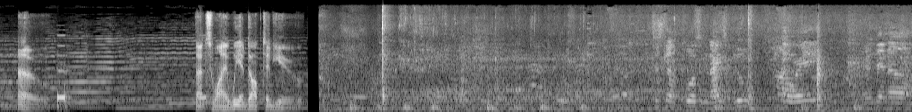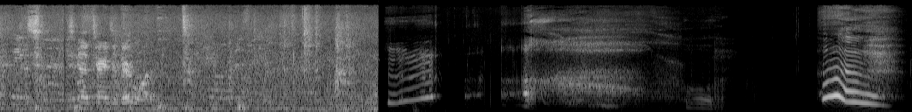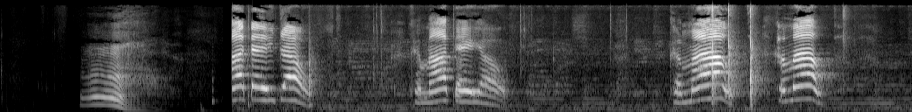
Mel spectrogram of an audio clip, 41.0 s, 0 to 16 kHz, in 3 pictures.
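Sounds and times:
violin melody: 0.7 - 3.4.

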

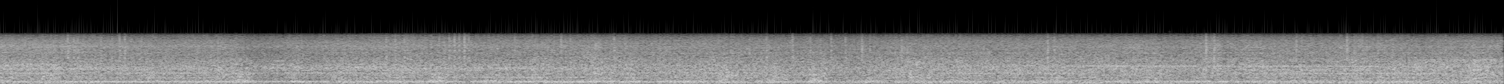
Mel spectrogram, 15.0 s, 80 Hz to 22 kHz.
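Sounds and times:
train running gear rumble: 0.0 - 15.0.

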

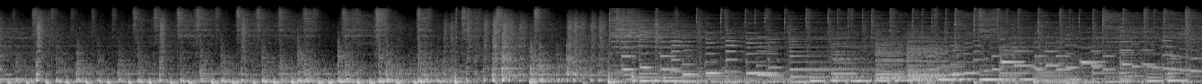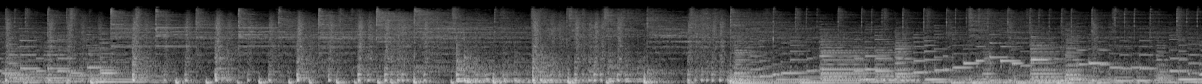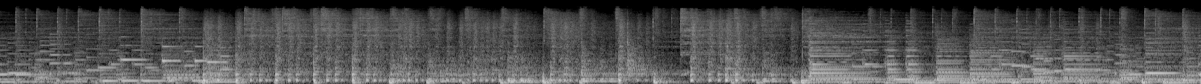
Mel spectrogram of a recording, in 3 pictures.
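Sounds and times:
jazz drum kit playing: 0.0 - 36.0.

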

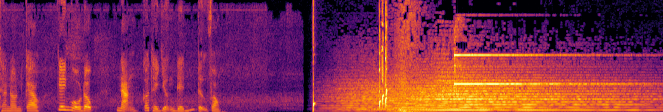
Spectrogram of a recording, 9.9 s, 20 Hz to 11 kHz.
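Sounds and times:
rising sweep: 5.7 - 6.6.

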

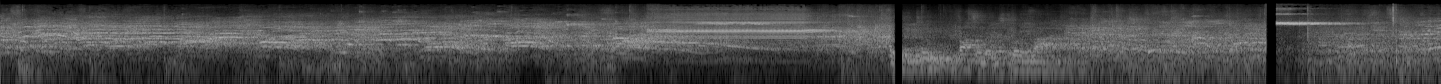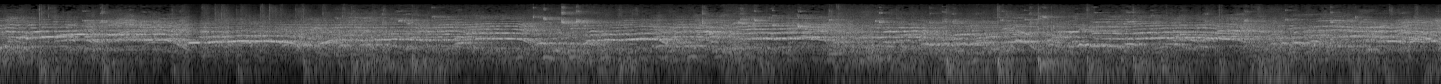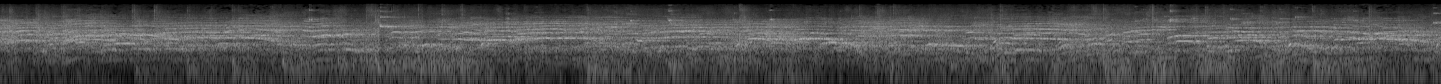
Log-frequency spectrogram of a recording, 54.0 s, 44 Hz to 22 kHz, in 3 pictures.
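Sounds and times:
voices calling out in hall: 0.0 - 54.0.

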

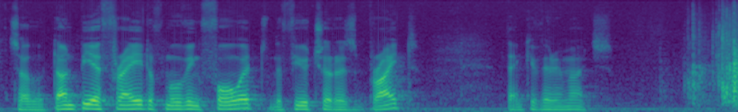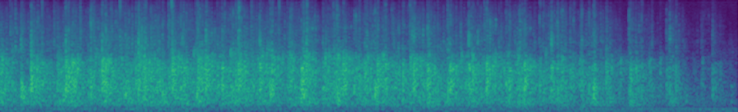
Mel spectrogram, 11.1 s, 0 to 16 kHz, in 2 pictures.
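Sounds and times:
audience applauding: 5.1 - 11.0.

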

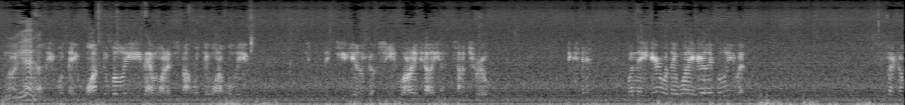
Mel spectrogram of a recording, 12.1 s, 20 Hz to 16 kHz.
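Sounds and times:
person talking: 0.0 - 3.5, 4.1 - 6.6, 7.6 - 10.0, 11.8 - 12.0
steady low hum: 0.0 - 12.0.

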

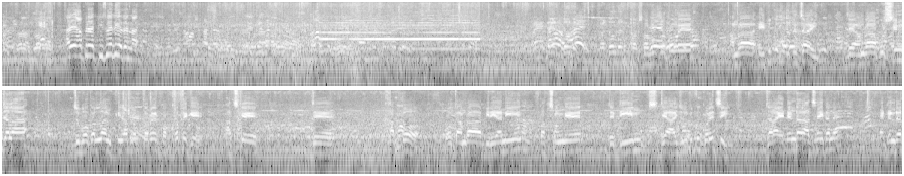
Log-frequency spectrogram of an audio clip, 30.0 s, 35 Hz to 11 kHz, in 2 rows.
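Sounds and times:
street noise: 0.0 - 30.0
voices chattering: 0.0 - 30.0
vehicle horn long note: 5.1 - 8.1.

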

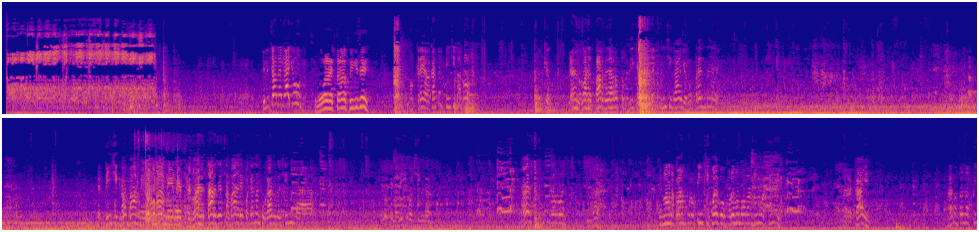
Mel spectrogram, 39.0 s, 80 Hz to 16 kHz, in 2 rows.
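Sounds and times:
rooster crowing and clucking: 29.3 - 29.9, 34.5 - 35.8.

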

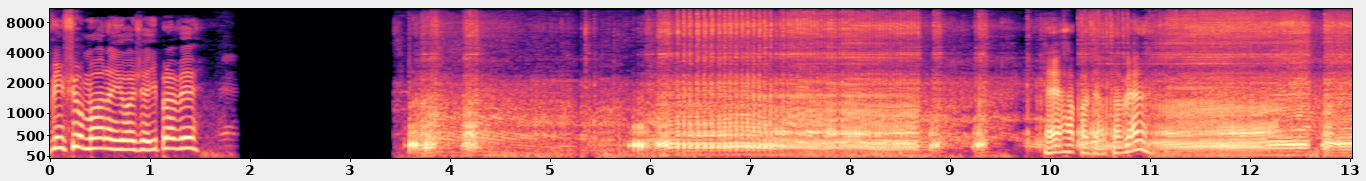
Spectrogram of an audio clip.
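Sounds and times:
dirt bike engine revving: 3.4 - 13.0.

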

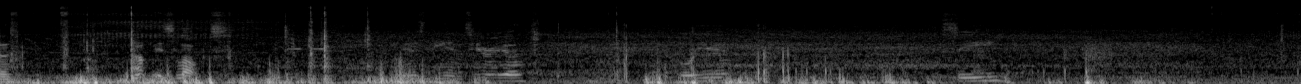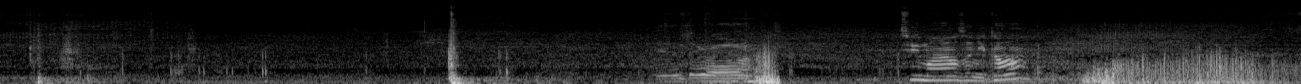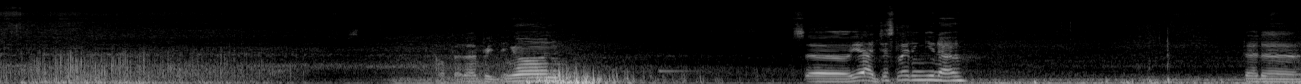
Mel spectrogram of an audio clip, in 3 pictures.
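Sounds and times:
gusty rumbling on microphone: 0.0 - 5.0, 6.2 - 9.4, 10.0 - 12.0, 20.4 - 21.0, 23.4 - 33.4
dull thump: 10.8 - 11.1, 17.5 - 18.2.

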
